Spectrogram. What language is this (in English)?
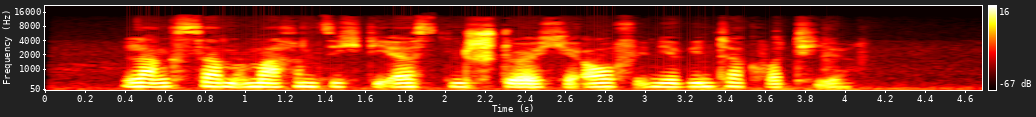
German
